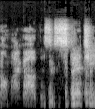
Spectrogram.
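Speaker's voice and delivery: nervous, unvoiced whisper.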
